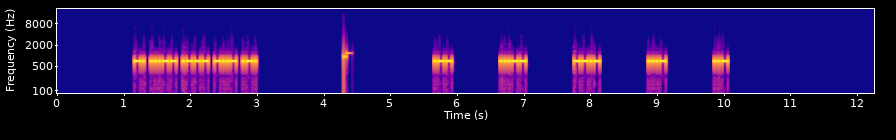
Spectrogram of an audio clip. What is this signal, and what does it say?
Morse code, heard as a keyed tone, about 39 wpm, spaced as for 17 wpm, 700 Hz. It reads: N3JXR W3QVU
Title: USA Call Signs - 5 Characters - 8x Character Spacing - 40wpm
